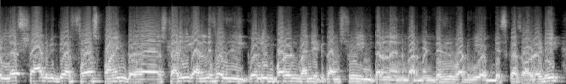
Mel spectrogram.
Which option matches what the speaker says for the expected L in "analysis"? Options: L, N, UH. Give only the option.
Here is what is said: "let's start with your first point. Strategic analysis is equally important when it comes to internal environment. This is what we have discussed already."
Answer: N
